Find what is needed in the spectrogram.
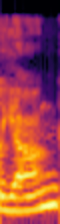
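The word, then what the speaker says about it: Jung: And on the side, I wrote next to that, Carl Young. Young is spelled J U N G.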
